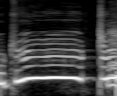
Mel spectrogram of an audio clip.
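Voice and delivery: high, loud toot-toot; imitated whistle. Host shows her co-host how whistleblowers blow, imitated whistle. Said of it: "they put a whistle in their mouth".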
